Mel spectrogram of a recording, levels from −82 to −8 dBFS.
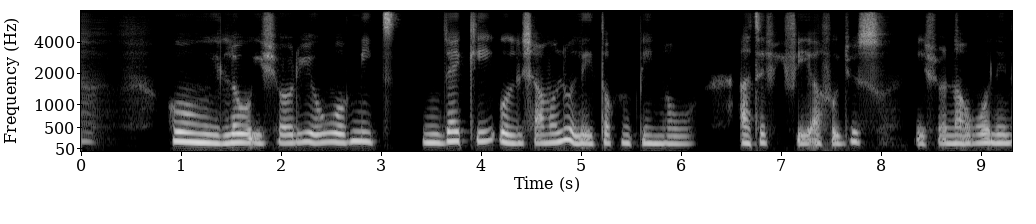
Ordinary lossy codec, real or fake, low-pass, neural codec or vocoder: none; fake; none; codec, 16 kHz, about 1 kbps, DyCAST, with the encoder's durations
